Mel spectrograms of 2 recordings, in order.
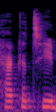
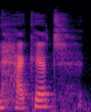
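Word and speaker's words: Hecate: will be pronouncing it heti because that is the Greek pronunciation of the word so of the name so that's what I use and even heckit or heate is technically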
